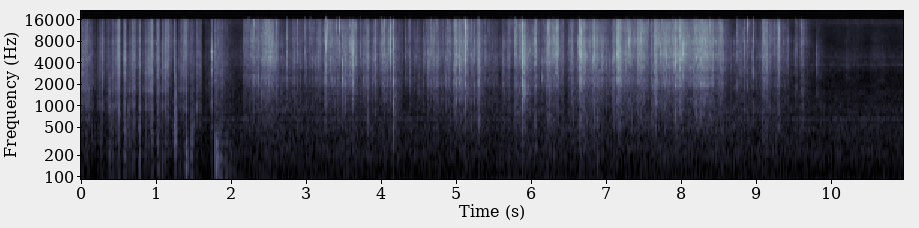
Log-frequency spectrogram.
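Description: Thin plastic packaging bags crinkling and rustling in the hands as small accessories are unwrapped. The crackles are dense and irregular and die down near the end.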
